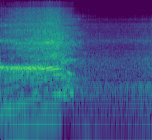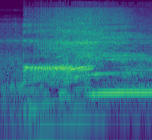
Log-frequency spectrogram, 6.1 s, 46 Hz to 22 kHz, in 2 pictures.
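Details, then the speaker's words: Poulan Pro two-stroke blower that would not start after sitting; no fuel was drawn on priming and a carburetor air leak was suspected. Its carb L screw is being adjusted in 1/8-turn steps. It revs to a scream, but pickup after each blip is still lazy. "The motor screams. A little slow coming up. There you go. That sounds pretty good. She still comes up a little slow."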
